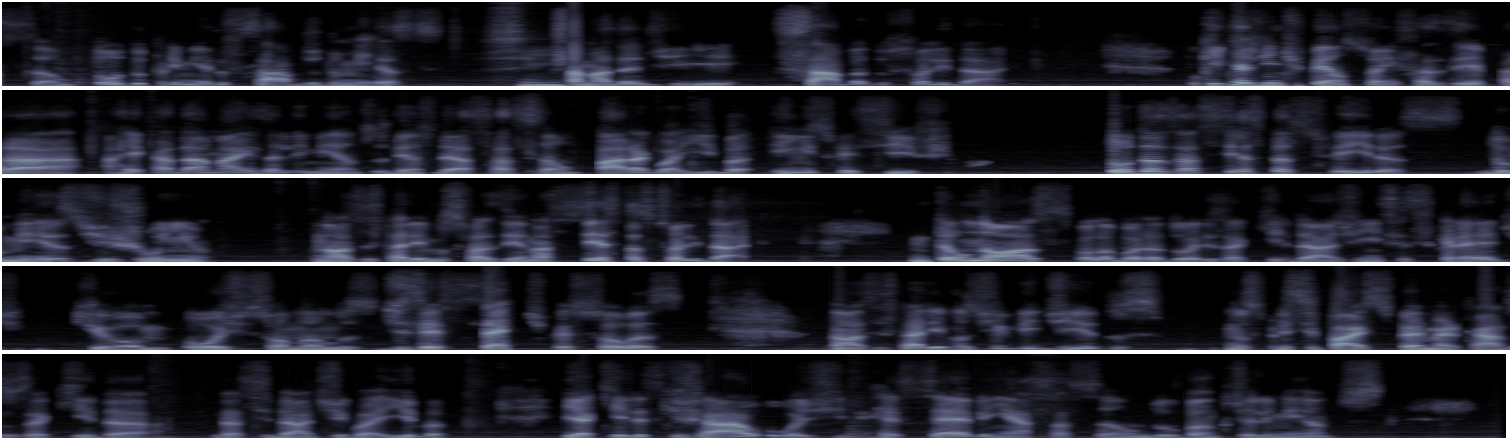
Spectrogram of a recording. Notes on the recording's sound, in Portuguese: conversou por telefone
